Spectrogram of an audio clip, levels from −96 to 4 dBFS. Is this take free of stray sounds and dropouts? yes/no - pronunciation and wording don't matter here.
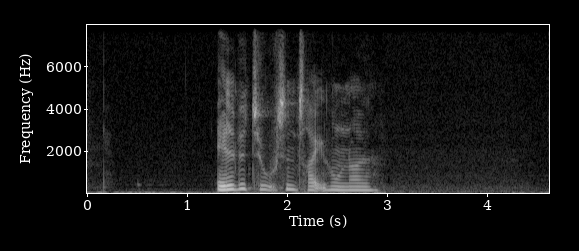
yes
